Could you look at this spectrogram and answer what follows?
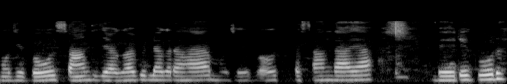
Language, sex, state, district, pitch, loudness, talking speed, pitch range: Hindi, female, Chhattisgarh, Korba, 195 Hz, -20 LUFS, 175 wpm, 185-205 Hz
